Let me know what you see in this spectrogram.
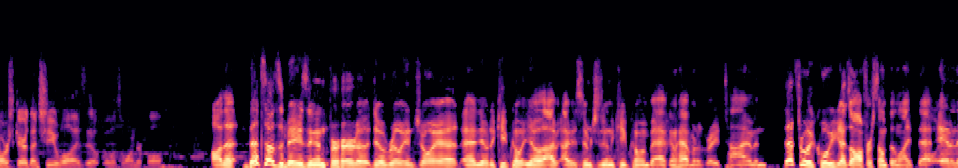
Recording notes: SCR Live: DarkSyde Acres Haunted House at Michigan Metal Fest. SCR was invited to do press coverage from Michigan Metal Fest.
